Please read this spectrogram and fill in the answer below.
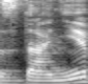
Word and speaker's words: здание: Building is здание. Здание. Written здание, pronounced здание, with the emphasis on a.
